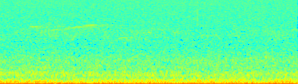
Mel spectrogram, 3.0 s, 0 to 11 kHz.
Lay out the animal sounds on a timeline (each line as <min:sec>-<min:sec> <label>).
0:00.1-0:01.2 Eastern Wood-Pewee (Contopus virens)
